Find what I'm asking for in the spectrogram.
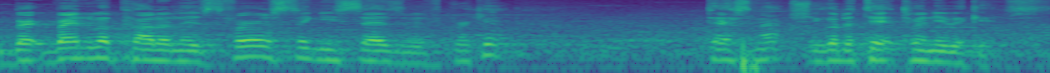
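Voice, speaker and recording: Noticeable background noise and audible room echo surround a man's voice. He has a fairly high pitch and fairly even intonation, at a moderate pace. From Barbados. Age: 60s. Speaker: former cricketer. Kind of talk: interview. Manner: halting, many repetitions.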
